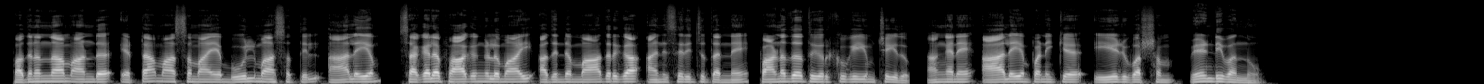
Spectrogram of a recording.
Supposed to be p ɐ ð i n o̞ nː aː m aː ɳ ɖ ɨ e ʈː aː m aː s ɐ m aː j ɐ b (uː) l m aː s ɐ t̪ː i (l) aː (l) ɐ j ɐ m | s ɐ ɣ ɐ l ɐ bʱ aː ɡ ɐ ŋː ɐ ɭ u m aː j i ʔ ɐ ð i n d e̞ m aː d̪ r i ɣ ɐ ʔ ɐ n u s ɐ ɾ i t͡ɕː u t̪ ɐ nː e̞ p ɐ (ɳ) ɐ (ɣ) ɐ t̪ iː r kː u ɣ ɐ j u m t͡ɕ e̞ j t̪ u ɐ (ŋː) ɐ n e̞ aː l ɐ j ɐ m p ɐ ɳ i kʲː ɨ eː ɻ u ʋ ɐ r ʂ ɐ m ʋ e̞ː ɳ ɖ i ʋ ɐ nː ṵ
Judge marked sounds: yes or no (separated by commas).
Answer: yes, yes, yes, yes, no, yes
